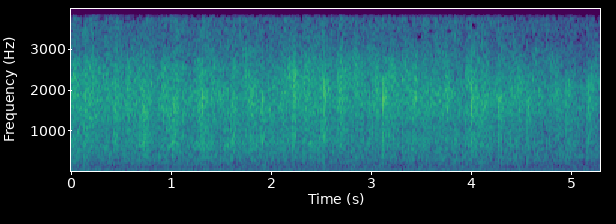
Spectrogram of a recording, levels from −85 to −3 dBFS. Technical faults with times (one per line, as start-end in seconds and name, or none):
none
